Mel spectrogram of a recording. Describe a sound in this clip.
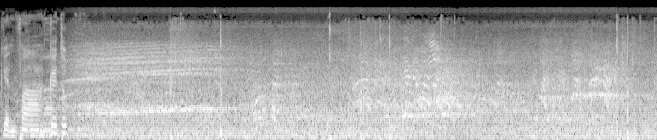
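A crowd cheers and murmurs in a large indoor arena.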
